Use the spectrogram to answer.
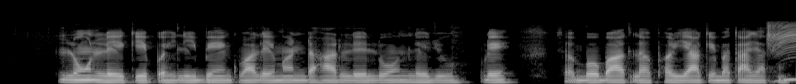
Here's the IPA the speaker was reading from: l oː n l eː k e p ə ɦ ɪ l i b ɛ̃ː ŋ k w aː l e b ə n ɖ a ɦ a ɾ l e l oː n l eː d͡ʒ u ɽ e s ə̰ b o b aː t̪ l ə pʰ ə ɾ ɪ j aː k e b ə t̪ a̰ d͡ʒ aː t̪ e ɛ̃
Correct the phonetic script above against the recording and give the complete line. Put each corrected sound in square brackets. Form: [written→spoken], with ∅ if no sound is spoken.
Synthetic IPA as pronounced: l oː n l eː k e p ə ɦ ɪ l i b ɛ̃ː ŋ k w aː l e [b→m] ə n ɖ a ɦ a ɾ l e l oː n l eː d͡ʒ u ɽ e s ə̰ b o b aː t̪ l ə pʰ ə ɾ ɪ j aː k e b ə t̪ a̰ d͡ʒ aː t̪ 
